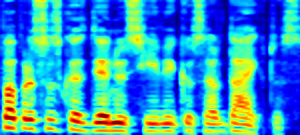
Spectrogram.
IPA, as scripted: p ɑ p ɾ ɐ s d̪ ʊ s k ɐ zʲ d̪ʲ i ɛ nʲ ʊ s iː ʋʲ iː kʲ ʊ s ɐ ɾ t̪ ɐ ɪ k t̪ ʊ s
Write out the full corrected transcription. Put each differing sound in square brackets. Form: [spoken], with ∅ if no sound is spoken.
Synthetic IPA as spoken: p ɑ p ɾ ɐ s [t̪] ʊ s k ɐ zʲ d̪ʲ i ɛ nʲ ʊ s iː ʋʲ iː kʲ ʊ s ɐ ɾ [d̪] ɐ ɪ k t̪ ʊ s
